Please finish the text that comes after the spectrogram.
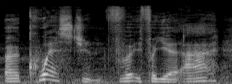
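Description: A man's voice: medium pitch, animated, a little hiss or hum. A man playing a timid, muddled scavenger in a fantasy audio drama, stammering heavily and repeating his words. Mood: anxious, wistful. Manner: heavy stammer, halting, repeats words, third person. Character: timid, muddled male beggar who scavenges the dead.

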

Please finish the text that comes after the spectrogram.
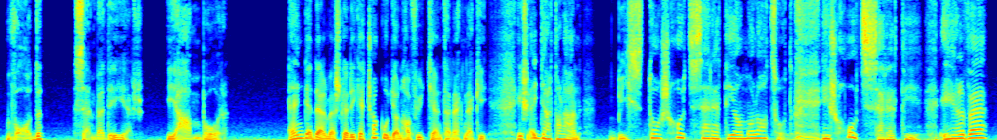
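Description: Playful, lively male storybook narrator. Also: medium pitch, breathy edge. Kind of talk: storybook audio drama narration.

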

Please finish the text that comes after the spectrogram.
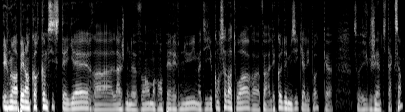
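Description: A man from France with a French accent, a guest trumpeter and music teacher telling his story in a relaxed, self-mocking way with many fillers. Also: lowish voice, quick pace, no echo, studio quality. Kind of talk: relaxed podcast interview.

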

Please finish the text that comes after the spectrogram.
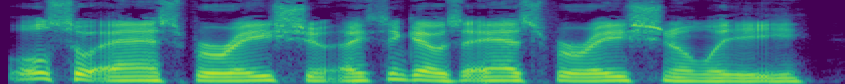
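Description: Male podcast host, creaky and lulling, wandering and self-interrupting delivery, very dry recording over faint music. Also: medium pitch, fairly bright tone, no echo. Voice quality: creaky, croaky. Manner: meandering, halting, stammering, self-interrupting; soothing, lulling. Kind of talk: rambling bedtime podcast monologue.

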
